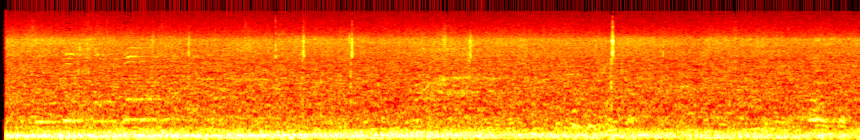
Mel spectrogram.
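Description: Steady low outdoor rumble, like distant traffic, running under a few faint sharp ticks and a brief faint higher call in the first second.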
